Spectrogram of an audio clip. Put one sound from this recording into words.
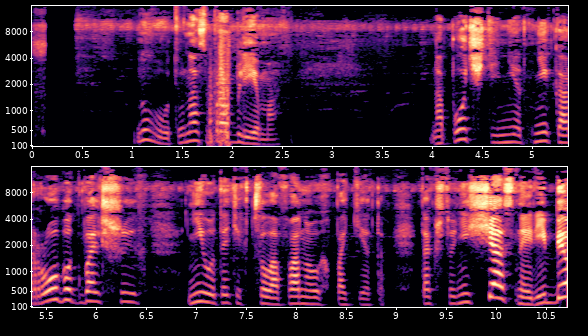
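A boy talks nearby with animation.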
